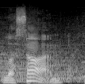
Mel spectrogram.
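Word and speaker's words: Lausanne: shops by the way be careful with the pronunciation many confuse Lan with lucern right Lan's collection of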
